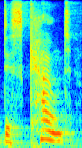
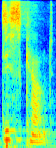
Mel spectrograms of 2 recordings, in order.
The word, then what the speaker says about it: discount: The correct pronunciation is not discount, but discount with the stress on the first syllable.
